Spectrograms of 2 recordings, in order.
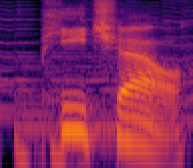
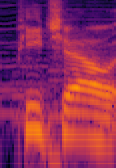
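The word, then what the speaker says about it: PCHAL: Pchow is the biggest Nuzlocke streamer. It's spelled P C H A L. Um, he used to be called Pokemon Challenges and he simplified his name to Pichchow and he's definitely the biggest Nuzlock streamer.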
